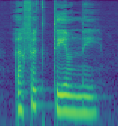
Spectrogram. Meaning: 1. effective, efficacious 2. efficient
- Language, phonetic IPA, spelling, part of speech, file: Ukrainian, [efekˈtɪu̯nei̯], ефективний, adjective, Uk-ефективний.ogg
